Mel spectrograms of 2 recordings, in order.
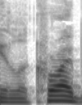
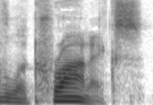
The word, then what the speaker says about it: LaCroix: So if you ask somebody to get you a LaCroix out of the refrigerator, Grace would say, we don't have any LaCroix, but we have Lachronix. And then we'd say, no, Grace, it's pronounced LaCroix. There's no N in the spelling.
